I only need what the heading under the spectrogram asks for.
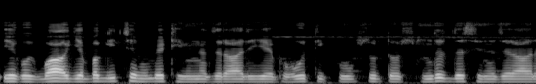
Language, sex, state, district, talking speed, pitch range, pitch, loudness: Hindi, male, Rajasthan, Bikaner, 235 wpm, 125-140 Hz, 130 Hz, -22 LUFS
